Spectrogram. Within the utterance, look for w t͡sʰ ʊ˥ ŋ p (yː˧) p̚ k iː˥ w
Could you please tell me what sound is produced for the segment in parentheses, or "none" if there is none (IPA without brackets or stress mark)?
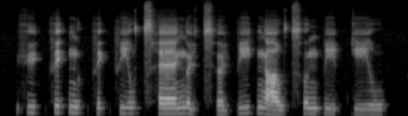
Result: iː˧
